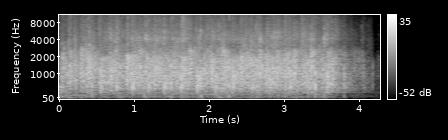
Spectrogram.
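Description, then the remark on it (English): An audience at a London Review Bookshop event claps steadily in sustained, dense applause thanking LRB and Verso Books, holding at an even level for about four seconds before quickly tapering off to quiet. “Uh, can we thank uh, LRB for helping us and Verso Books for publishing this very significant book.”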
